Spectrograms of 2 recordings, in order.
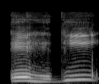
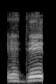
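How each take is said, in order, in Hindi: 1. d के बाद का स्वर i है। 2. d के बाद का स्वर e है। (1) "दाल जेर दी" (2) "नहीं पढ़ना"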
